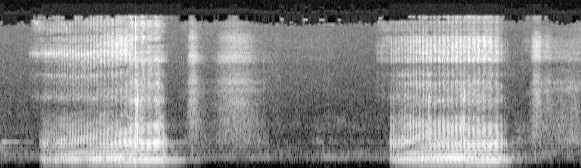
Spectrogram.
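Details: Two long, loud, rattling snores with a low vibrating tone, separated by quieter breathing; English Bulldog, a flat-faced dog, snoring.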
